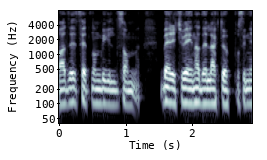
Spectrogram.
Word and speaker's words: Bergwijn: Han hade skrivit att så här uttalas det, alla kommentarer. Och då läste jag i alla fall det han skrev som Bergwijn.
